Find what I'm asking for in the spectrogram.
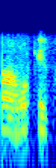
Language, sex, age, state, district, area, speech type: Tamil, male, 18-30, Tamil Nadu, Tirunelveli, rural, conversation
